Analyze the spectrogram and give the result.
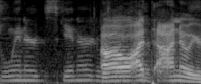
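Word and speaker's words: Lynyrd Skynyrd: kind of self-titled it wasn't it was spinners pronounced leonard skinner oh i i know you're talking about yes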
